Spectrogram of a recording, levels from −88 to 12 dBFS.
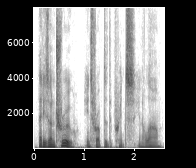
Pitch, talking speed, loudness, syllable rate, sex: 100 Hz, 185 wpm, -19 LUFS, 6.2 syllables/s, male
